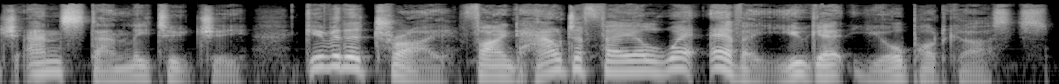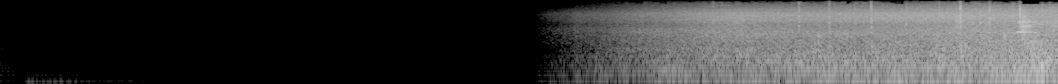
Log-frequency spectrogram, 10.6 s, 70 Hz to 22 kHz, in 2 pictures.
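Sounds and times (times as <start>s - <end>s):
speech: 0.0s - 5.3s
sea waves rushing: 8.2s - 10.5s
gusting wind: 8.3s - 10.5s.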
